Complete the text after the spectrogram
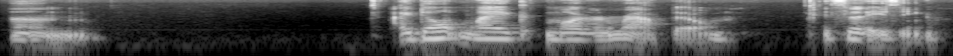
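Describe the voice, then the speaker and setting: A woman livestreamer chatting casually in a halting, rambling way, her speech slightly slurred by missing front teeth. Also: mid-range voice, sing-song, vocal fry. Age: adult, grown past teens. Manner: halting, trailing off with repeated stammered starts.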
